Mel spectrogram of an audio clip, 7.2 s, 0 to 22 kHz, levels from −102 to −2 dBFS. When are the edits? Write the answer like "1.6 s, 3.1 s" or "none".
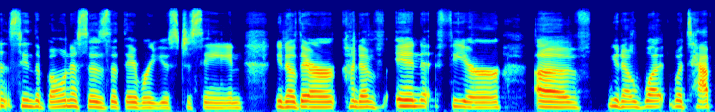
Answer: none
